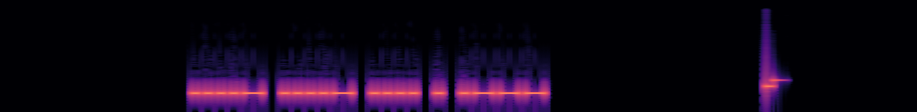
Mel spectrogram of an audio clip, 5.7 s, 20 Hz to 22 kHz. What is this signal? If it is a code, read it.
Morse code, heard as a keyed tone, about 30 wpm, 700 Hz. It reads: 44HEJ
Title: Five Challenging Letter-Number Combinations 30wpm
